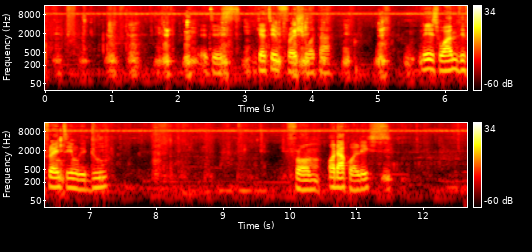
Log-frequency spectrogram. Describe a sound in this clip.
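Young pigs grunt while feeding at a trough.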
